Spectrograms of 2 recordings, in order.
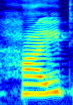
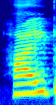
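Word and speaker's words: height: यहाँ पर है हाइट यानी आई, हाइट और नाइदर, इन दोनों स्पेलिंग में ई आई का उच्चारण क्या आ रहा है, आई करके आ रहा है, क्या आ रहा है, आई।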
